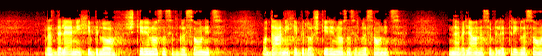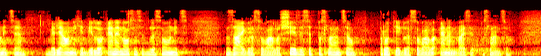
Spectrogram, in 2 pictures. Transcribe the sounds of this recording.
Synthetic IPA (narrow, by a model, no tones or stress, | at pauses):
ɾazd̪ɛljɛːnixjɛbiloːʃt̪iːɾiinoːsənd̪ɛsɛt̪ɡlasɔwnit̪s | ɔd̪aːnixjɛbiloʃt̪iːɾiːnoːsn̩d̪ɛsɛt̪̚ɡlasɔwnit̪s | nɛʋɛljaːwnɛsɔbilɛt̪ɾiɡlasɔwnit̪sɛʋɛljaːwnixjɛbiloːʔɛːnainoːsənd̪ɛsɛt̪ɡlasɔwnit̪szd̪ajɛɡlasɔʋaːlɔʃeːzd̪ɛsɛt̪̚pɔslant̪sɛw | pɾoːt̪ijɛɡlasɔʋaːlɔʔɛːnaind̪ʋajsɛt̪̚pɔslaːnt̪sɛw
